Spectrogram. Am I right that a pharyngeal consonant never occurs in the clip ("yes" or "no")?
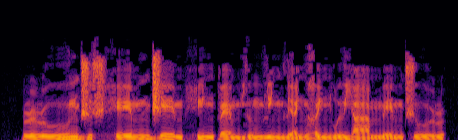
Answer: yes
